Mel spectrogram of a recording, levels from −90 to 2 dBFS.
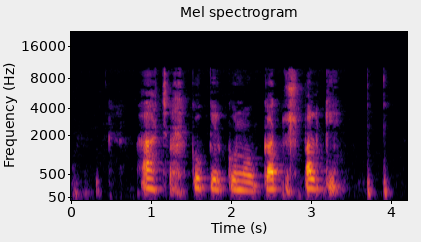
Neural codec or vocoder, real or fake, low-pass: none; real; 9.9 kHz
